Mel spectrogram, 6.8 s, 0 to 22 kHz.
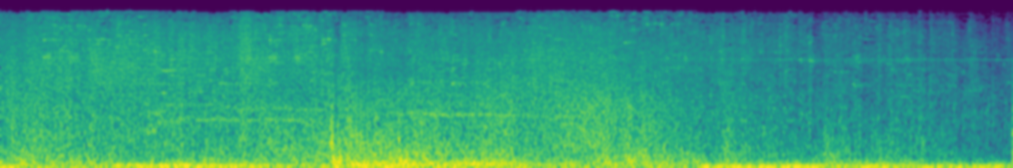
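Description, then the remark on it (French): A powerful bomb blast, among about ten explosions that shook Bombay on 12 March 1993, with a sharp crack partway through, surrounded by heavy, sustained rumbling and crackling debris noise that stays loud throughout, with no voices. “Le 12 mars 1993, une dizaine d'explosions secouent Bombay.”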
